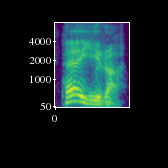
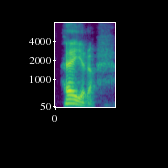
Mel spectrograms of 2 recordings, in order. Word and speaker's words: Pereira: Pereira is how you say it. Yeah. Pereira.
